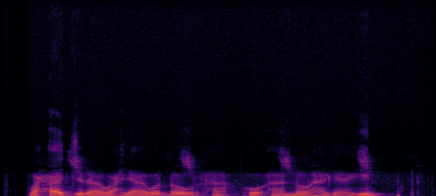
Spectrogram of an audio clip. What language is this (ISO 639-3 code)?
som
